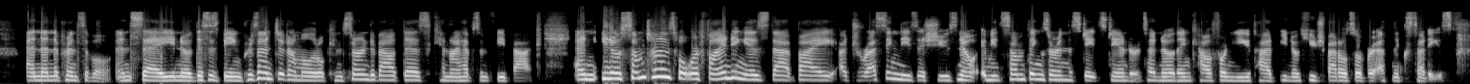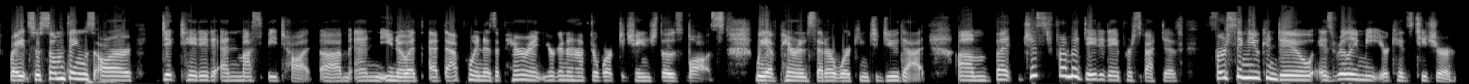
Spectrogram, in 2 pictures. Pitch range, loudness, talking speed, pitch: 180-225 Hz, -12 LUFS, 245 wpm, 195 Hz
